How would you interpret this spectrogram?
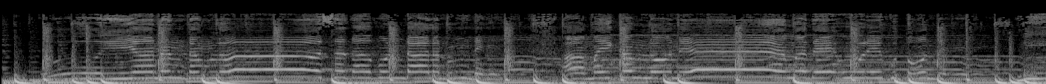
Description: telugu song; Orange movie

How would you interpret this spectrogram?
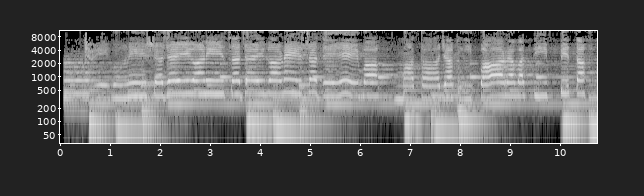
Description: ganesh aarti; jai ganesh deva

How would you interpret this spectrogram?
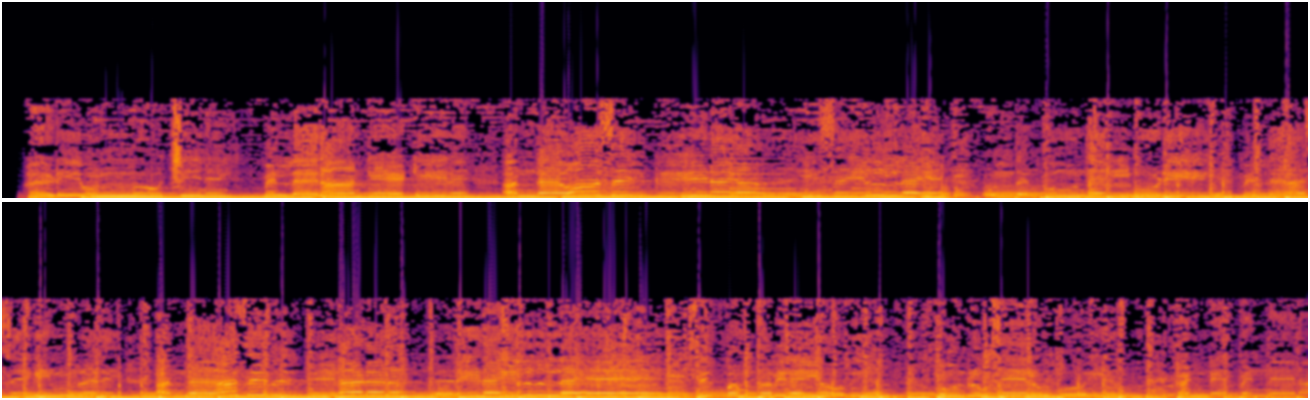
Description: tamil romantic

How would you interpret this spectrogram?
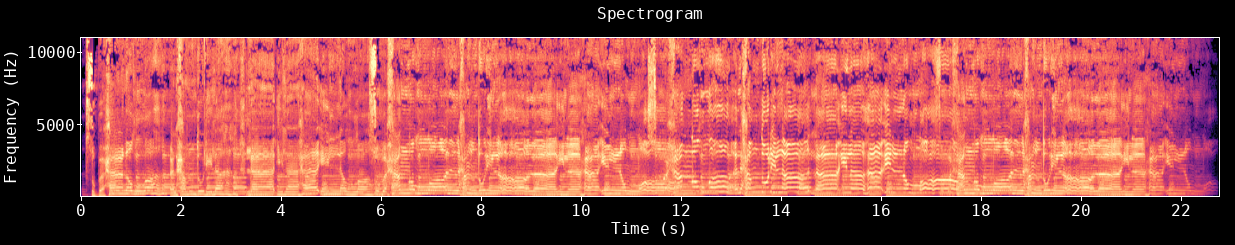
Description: islamic

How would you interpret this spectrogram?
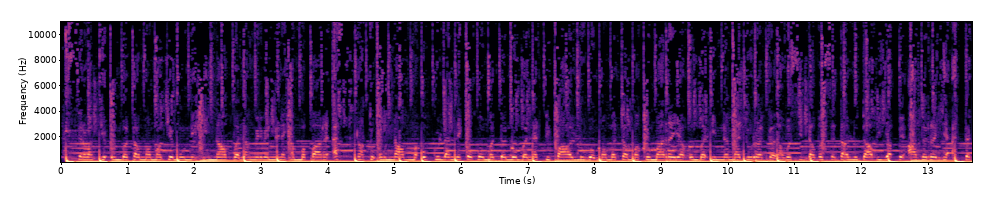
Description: rap song sinhala song

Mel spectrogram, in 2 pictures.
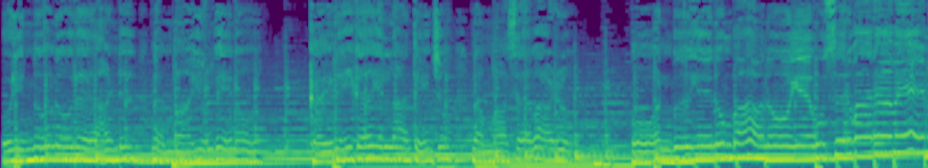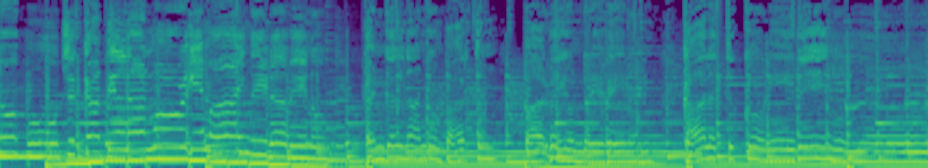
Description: tamil song; vendhu thanindhathu kaadu

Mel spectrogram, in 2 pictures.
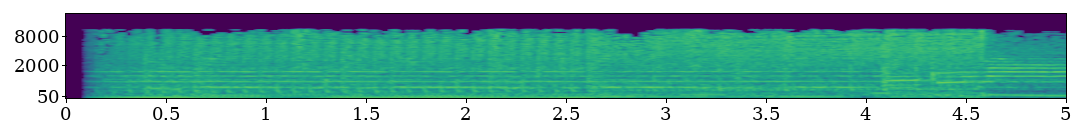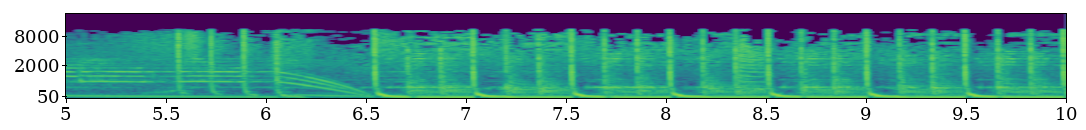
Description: bgm theme; squid game

